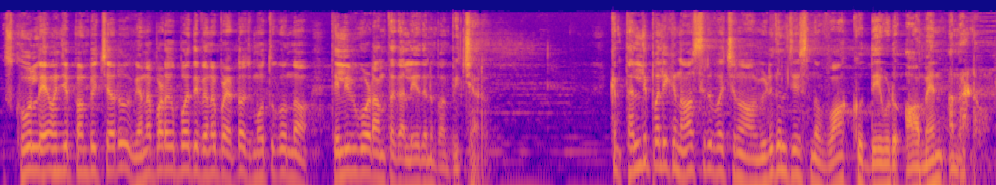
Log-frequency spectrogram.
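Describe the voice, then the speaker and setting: A man preaching a sermon as pastor, telling stories and building to loud repeated appeals. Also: a little high, fast, faint music behind. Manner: storytelling that acts out quoted voices.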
